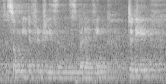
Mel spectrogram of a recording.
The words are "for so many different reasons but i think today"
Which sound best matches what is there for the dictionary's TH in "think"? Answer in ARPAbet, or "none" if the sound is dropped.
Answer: TH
